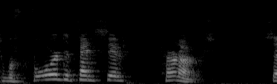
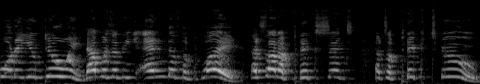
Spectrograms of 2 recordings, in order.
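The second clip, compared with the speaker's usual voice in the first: mock irritated shouting, loud and very high; 10 semitones higher, 6 dB louder than usual. Retelling a play while watching the game: retelling yelling at the TV. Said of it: "I was yelling at my T V going".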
